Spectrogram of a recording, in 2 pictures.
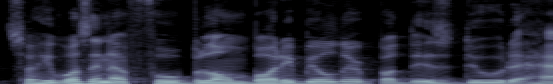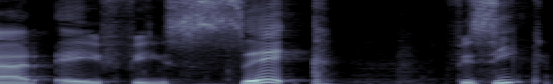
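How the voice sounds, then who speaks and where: Rambling Puerto Rican man, smooth voice. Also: medium pitch, expressive, measured pace, darkish tone. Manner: rambling, profane, with many fillers. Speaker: podcast host. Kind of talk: casual podcast intro.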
